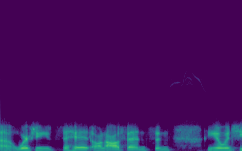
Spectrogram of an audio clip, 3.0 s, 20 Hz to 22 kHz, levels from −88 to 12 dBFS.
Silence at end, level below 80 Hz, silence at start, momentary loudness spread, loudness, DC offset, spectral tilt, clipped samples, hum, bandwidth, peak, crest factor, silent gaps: 0 s; -84 dBFS; 0 s; 15 LU; -23 LUFS; under 0.1%; -7.5 dB/octave; under 0.1%; none; 4.1 kHz; -4 dBFS; 20 dB; none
